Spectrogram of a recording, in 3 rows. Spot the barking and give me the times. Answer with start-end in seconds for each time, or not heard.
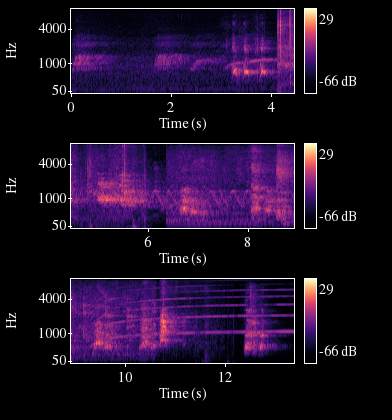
3.2-12.8.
